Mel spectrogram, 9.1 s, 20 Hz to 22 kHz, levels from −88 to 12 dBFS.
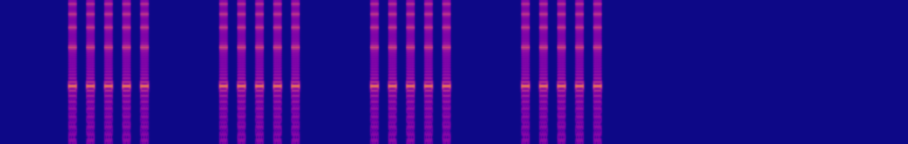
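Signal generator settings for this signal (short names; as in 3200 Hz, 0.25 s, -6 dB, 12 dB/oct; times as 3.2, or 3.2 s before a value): beep pattern square 2190 Hz, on 0.08 s, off 0.10 s, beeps 5, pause 0.71 s, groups 4, -18.5 dBFS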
